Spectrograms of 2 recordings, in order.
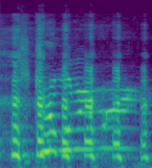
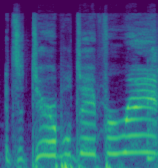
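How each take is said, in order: First: High, fast put-on voice through laughter; laughing meme quote. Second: High put-on voice, mock dramatic; joking meme quote. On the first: Friend repeating the meme line while laughing, high voice. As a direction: echo the joke while cracking up. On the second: Friends joking about crying over the anime, high mock voice. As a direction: pretend to hide tears behind the line. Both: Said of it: "that's the way I'm crying".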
